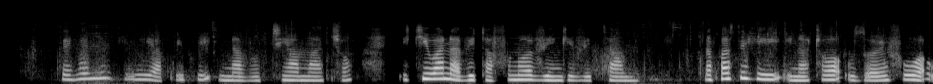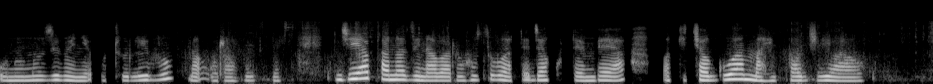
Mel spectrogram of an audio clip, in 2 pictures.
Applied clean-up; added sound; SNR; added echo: neural separator model SepFormer DNS4.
